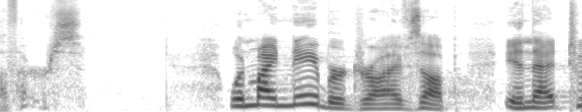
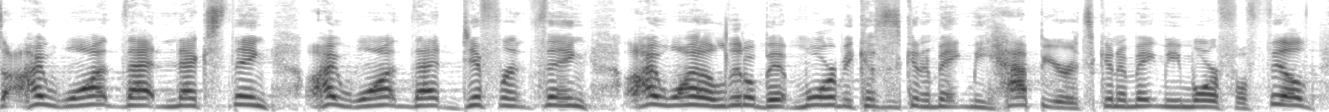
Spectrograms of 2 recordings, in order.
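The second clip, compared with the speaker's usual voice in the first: mock covetous voice; 7 semitones higher, 6 dB louder than usual. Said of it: "the primary motivation is".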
